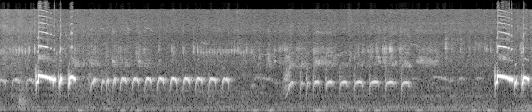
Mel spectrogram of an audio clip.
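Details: Zebra dove of local stock calling a male to sing: a loud opening coo, then a long even string of soft rolling notes at steady pace, a pause, another rolling run, and a loud coo at the end.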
